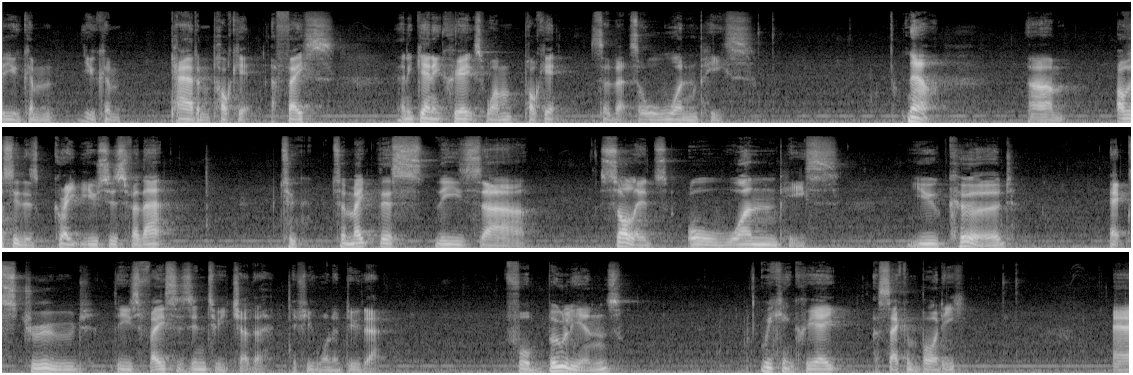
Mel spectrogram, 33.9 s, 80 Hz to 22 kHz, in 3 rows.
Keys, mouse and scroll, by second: 4.4 click, 7.6 click, 10.4-11.1 scroll up 2, 11.1-11.8 scroll down 2, 11.8 scroll down 1.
